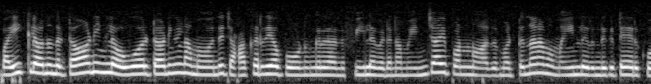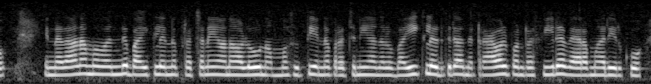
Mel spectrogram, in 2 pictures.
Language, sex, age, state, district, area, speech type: Tamil, female, 18-30, Tamil Nadu, Erode, rural, spontaneous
